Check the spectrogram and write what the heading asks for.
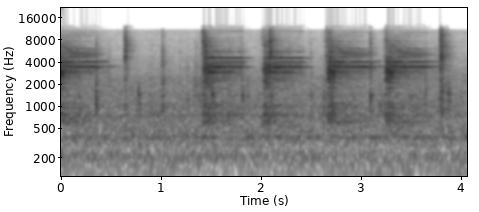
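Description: Electronic sword-clash sound effects from the Jakks Pacific Prince Caspian Deluxe Castle playset's dueling-disc gimmick, set off by turning its dial: a string of about six ringing metallic clangs.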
